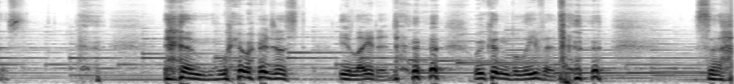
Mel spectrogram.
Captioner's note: chuckles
